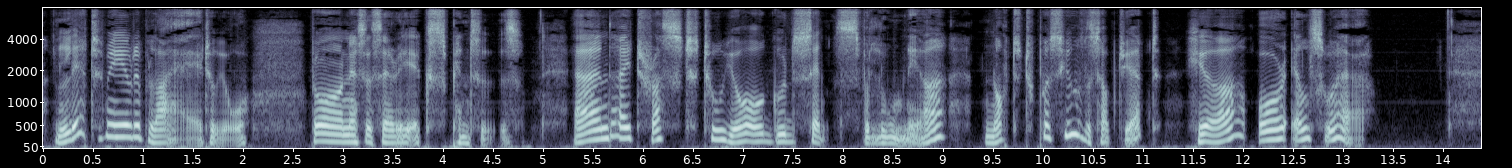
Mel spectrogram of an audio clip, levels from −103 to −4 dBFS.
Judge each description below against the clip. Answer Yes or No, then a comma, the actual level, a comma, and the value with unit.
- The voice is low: No, medium, 180 Hz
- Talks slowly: Yes, slow, 100 wpm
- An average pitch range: No, wide, 7.3 semitones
